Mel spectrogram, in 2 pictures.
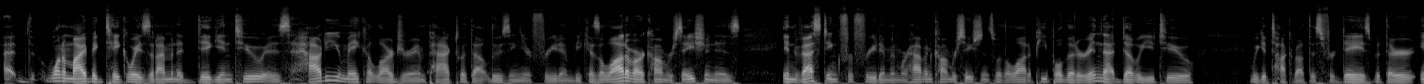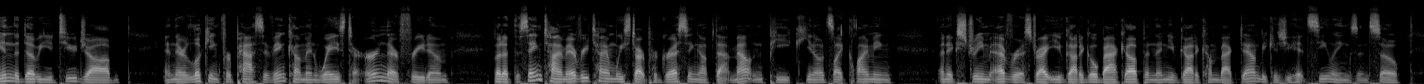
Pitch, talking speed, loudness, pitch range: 110 Hz, 240 wpm, -31 LUFS, 105-120 Hz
